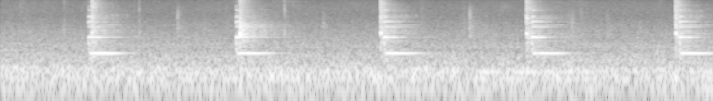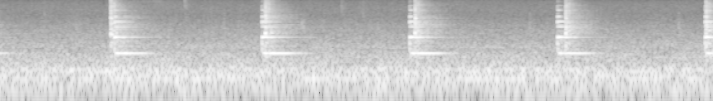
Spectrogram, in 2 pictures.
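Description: A sharp percussive tick with a short pitched ring, like a wood block or small chime, repeating at an even pace about once a second, nine times.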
